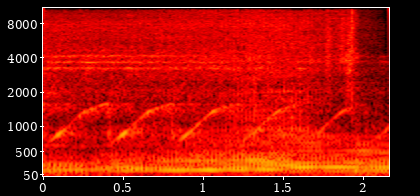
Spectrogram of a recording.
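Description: An ambulance siren wails in a traffic jam during a fuel queue in Balikpapan, its rising sweeps repeating about five times at a steady pace over a loud, constant engine and cabin hum.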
